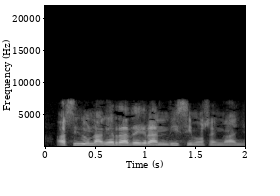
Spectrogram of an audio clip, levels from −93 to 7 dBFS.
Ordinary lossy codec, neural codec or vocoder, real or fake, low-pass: none; none; real; 7.2 kHz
